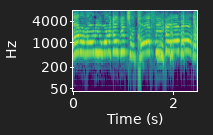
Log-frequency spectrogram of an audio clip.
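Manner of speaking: very high-pitched, squeaky cartoon voice. Retelling how she'd answer a woman who couldn't hear her: Mickey Mouse voice. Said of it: "talk to you like Mickey Mouse".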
